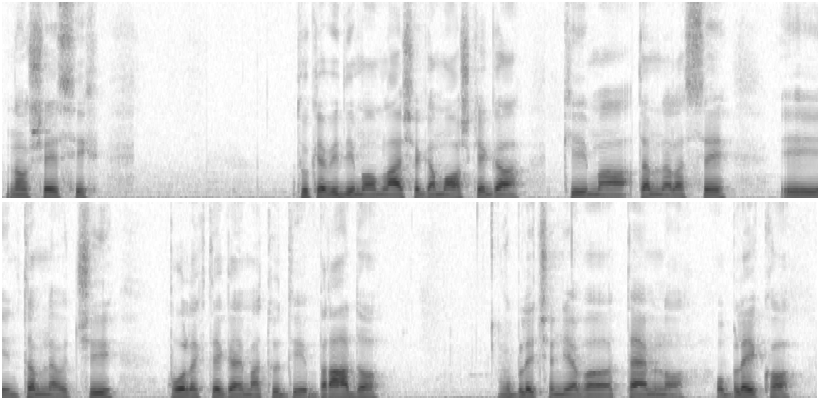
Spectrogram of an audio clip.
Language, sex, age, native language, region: Slovenian, male, 18-29, Slovenian, Central Slovenia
